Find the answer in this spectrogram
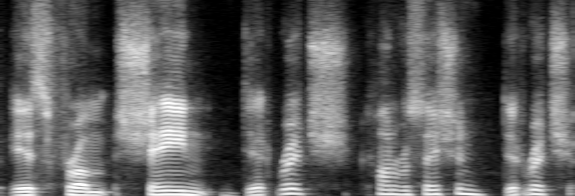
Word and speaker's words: Dittrich: Dittrich, I believe that is the way you pronounce his last name.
